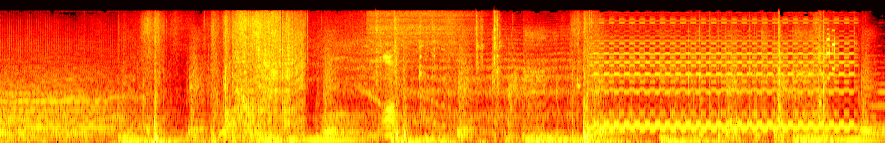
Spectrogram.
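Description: A cartoon telephone rings with a steady, repeated electronic trill through the second half, after a few thumps and a short crash, with cartoon voices heard early on.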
